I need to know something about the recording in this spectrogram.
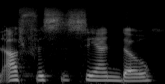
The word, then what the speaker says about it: aficionado: She herself is I feel like I know this word, but I don't know how to pronounce this word. An aficionado.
